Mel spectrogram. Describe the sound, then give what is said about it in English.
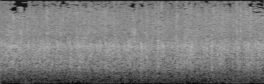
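Applause from an audience congratulating performers: a steady, dense patter of many hands clapping throughout, fairly soft and without voices. “Well, let's congratulate all of these guys one more time, shall we?”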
